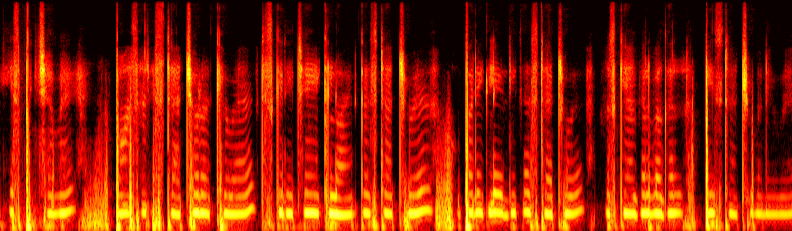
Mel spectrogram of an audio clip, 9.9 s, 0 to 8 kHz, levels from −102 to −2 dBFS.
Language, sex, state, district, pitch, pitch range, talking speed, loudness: Hindi, female, Uttar Pradesh, Hamirpur, 235 Hz, 225-240 Hz, 185 wpm, -26 LUFS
